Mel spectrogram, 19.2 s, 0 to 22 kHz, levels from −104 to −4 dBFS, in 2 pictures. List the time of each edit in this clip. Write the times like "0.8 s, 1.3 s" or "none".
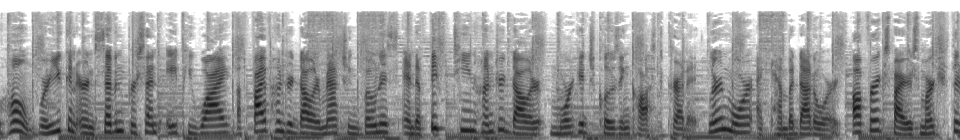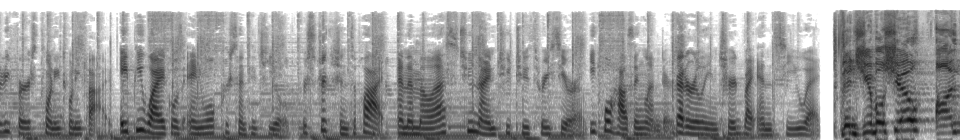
18.0 s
